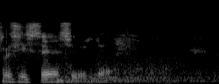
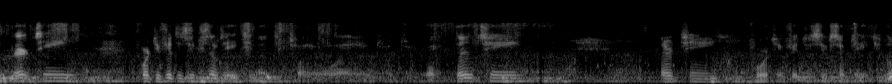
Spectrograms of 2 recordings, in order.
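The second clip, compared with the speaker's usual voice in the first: muttered counting; 10 dB quieter than usual. Real, not acted. Counting to himself on schedule.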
